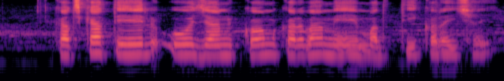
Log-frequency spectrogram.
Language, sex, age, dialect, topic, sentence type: Maithili, male, 18-24, Bajjika, agriculture, statement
